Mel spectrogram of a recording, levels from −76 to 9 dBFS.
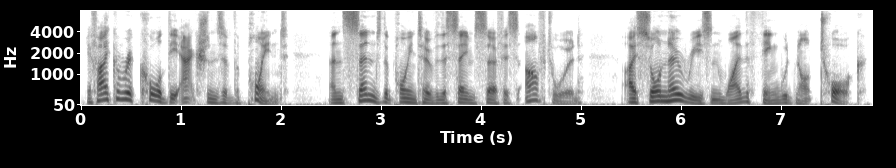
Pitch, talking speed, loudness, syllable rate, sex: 115 Hz, 210 wpm, -20 LUFS, 5.1 syllables/s, male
